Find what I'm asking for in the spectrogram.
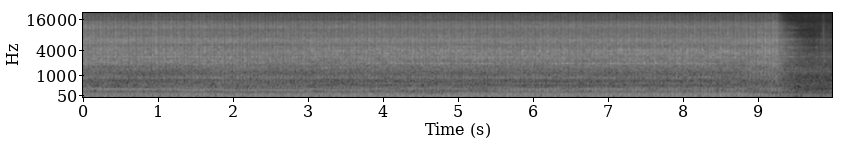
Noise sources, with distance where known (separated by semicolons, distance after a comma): jackhammer, near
